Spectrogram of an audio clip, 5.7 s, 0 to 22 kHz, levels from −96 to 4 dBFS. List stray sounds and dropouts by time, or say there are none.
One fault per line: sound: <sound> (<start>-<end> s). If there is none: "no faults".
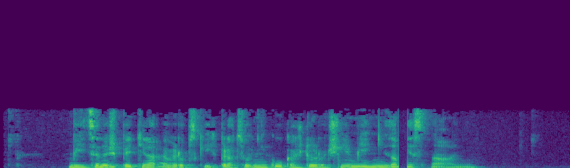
sound: dropout (4.0-4.1 s)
